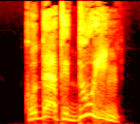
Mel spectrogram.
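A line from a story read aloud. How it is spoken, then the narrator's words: Growling. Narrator (Russian): зарычал на него Буян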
